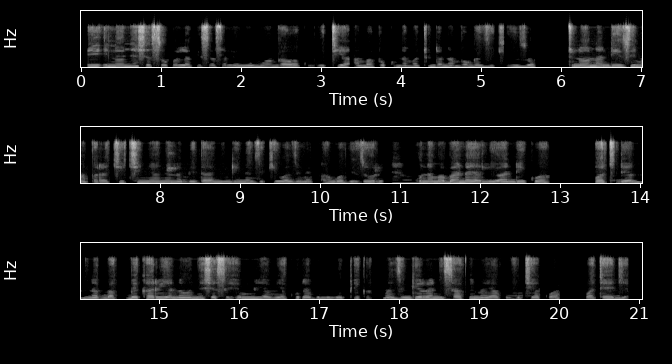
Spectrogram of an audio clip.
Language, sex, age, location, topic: Swahili, female, 18-24, Nairobi, finance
